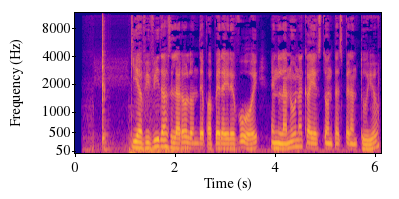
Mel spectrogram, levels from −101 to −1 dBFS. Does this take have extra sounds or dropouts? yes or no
yes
